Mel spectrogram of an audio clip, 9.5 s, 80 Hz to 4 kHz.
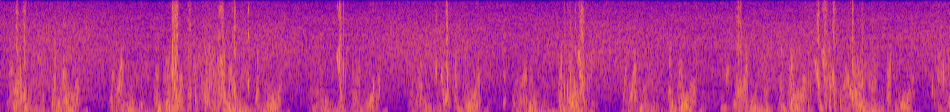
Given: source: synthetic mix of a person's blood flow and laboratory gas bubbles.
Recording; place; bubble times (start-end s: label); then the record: Doppler ultrasound of blood flow; precordium
0.11-0.29 s: bubbles
0.40-0.46 s: bubbles
0.49-0.67 s: bubbles
1.39-1.46 s: bubbles
1.68-2.53 s: bubbles
3.33-3.48 s: bubbles
3.51-3.56 s: bubbles
3.68-3.83 s: bubbles
4.34-4.54 s: bubbles
4.73-4.83 s: bubbles
5.02-5.07 s: bubbles
5.61-5.92 s: bubbles
6.92-6.97 s: bubbles
7.18-7.58 s: bubbles
7.62-7.70 s: bubbles
8.04-8.86 s: bubbles
9.29-9.51 s: bubbles
From the record:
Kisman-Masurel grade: 242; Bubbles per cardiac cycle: several, 3 to 8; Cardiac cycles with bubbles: 100%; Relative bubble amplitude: moderate (0.250 to 0.450); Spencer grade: 3 (all of the cardiac periods contain showers or single bubble signals, but not dominating or overriding the cardiac motion signals); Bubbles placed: only in the low amplitude regions of the cardiac cycle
